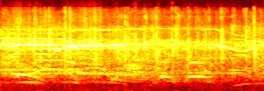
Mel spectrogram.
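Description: Soccer fans in the stands applaud a yellow card at an evening college match, a steady wash of clapping and crowd noise carrying on throughout at moderate distance.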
